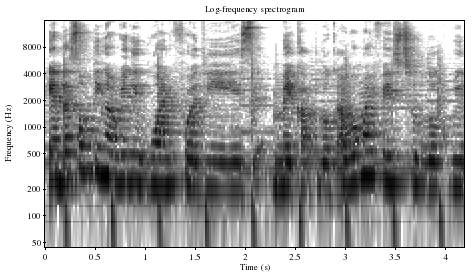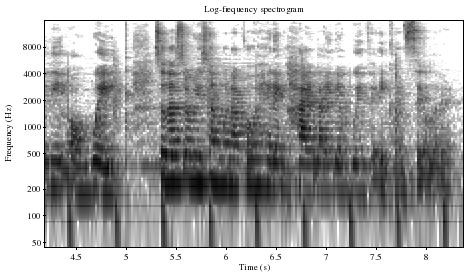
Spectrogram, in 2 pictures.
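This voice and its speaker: A woman's voice: medium pitch, fairly even intonation, fairly quick, hardly any pauses. Honking, congested woman doing a makeup tutorial. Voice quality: honking, nasal cold-stuffed voice. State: congested with a bad cold. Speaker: beauty vlogger. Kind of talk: casual chit-chat makeup tutorial. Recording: roomy echo, music behind. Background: music.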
